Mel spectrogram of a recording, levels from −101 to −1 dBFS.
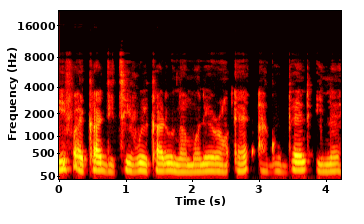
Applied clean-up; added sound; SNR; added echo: neural mask model Resemble Enhance denoiser.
